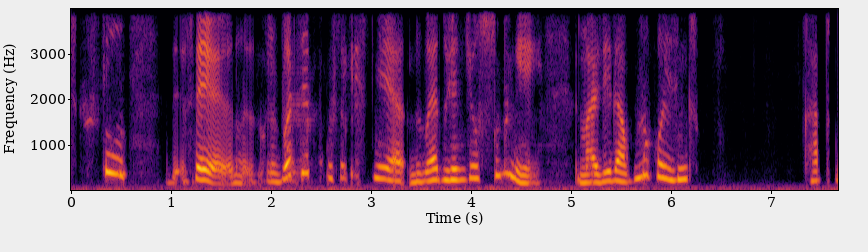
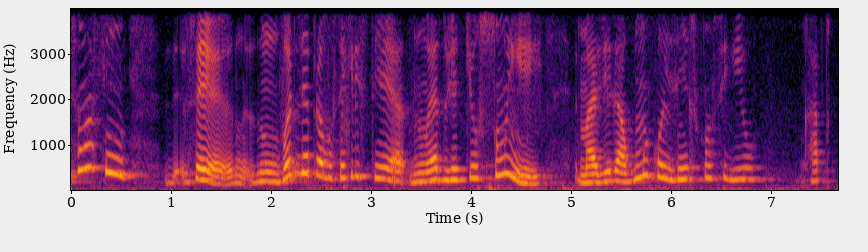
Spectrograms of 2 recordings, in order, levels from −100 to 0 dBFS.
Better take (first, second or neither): second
